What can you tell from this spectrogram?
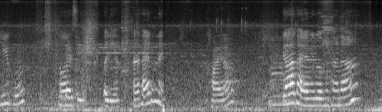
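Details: Male host deliberately faking a lisp as a prank on a friend, not a real disorder: lisp (feigned).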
